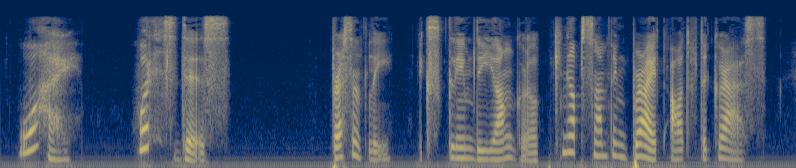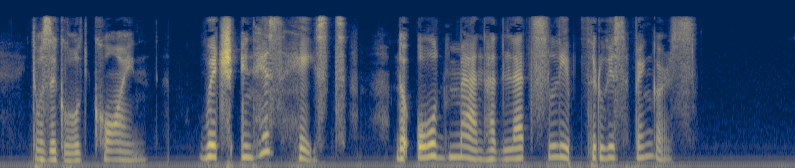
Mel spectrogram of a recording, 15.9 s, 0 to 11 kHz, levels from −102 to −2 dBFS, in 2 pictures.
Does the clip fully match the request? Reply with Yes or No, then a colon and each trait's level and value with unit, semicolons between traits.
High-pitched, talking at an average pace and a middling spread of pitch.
No: high, 195 Hz; slow, 130 wpm; average, 4.5 semitones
